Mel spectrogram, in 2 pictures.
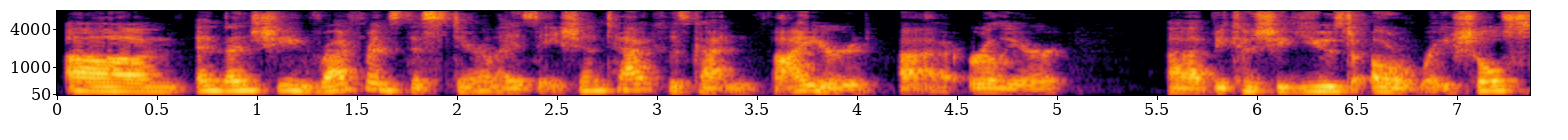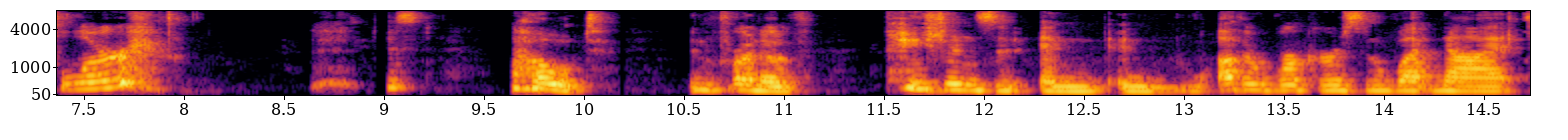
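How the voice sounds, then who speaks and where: A young woman tells a story in a casual vlog, rambling along with plenty of ums and likes and swearing freely with a wry edge. Her low voice is expressive and a little slow.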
